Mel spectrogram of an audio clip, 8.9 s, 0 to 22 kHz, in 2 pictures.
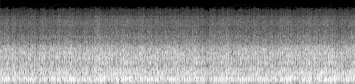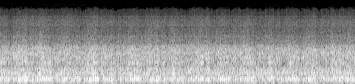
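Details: Honda CBR1000RR at idle at Sportsland Yamanashi: a loud, fast, uneven flapping chatter from the engine area that grew stronger, along with a loss of torque. Cause not yet known.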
